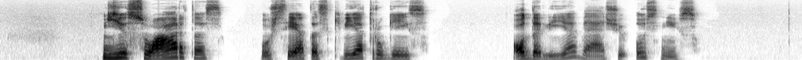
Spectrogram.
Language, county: Lithuanian, Vilnius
